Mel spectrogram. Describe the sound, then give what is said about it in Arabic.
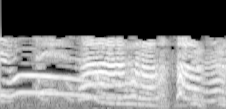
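Wavering, whimpering sobs in a voice imitating a lonely creature's crying. The wails are continuous and loud, shifting in pitch, with a brief catch of breath near the end. “لماذا أنت تبكي الآن؟”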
